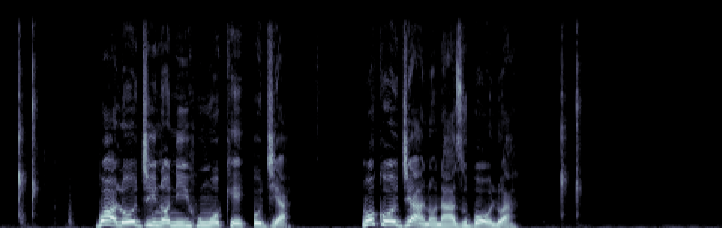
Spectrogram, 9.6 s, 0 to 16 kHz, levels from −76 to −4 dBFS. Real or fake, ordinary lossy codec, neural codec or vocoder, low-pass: real; none; none; 14.4 kHz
